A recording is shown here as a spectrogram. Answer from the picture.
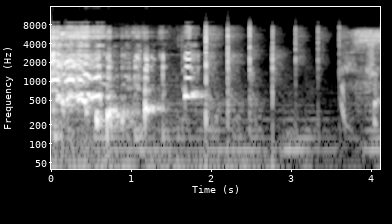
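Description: Laughter at the start gives way to sparse, scattered applause: roughly seven sharp, separate claps at an uneven pace, with no sustained clapping.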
